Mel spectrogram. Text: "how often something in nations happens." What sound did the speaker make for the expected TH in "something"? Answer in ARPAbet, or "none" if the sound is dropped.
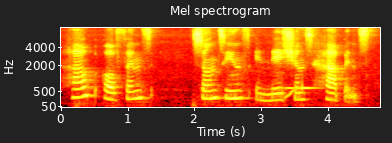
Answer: T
